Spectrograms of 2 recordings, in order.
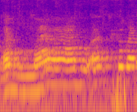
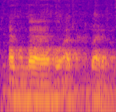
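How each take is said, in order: First: It is said loudly and fully. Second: It is said softly and quietly. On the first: A relayer repeats it for the congregation. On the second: The prayer leader says it himself.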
